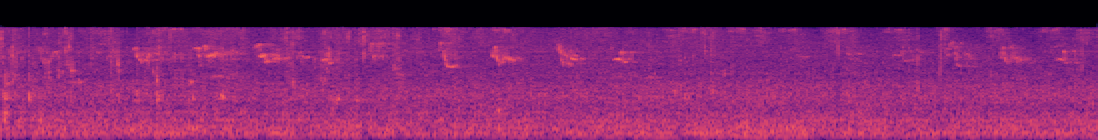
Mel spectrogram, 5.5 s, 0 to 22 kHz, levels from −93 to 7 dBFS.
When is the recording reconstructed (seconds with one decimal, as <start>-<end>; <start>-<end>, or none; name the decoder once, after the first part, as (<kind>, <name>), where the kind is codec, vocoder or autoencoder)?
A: 0.9-2.2 (vocoder, Vocos)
